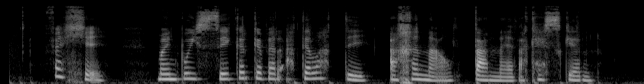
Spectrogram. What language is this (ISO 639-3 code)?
cym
